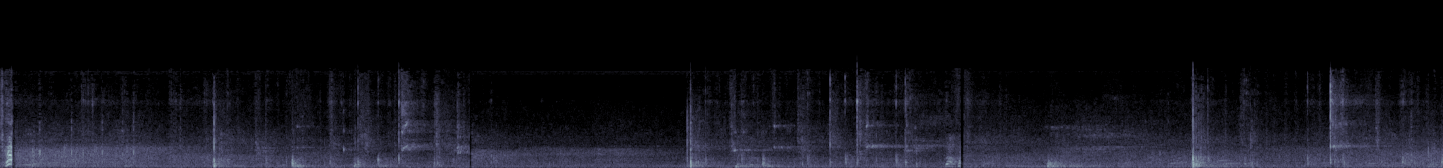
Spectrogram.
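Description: Table tennis rallies: sharp clicks of the ball off the rackets and the table, up to a few a second, the loudest right at the start, with a lull of about two seconds midway between points.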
